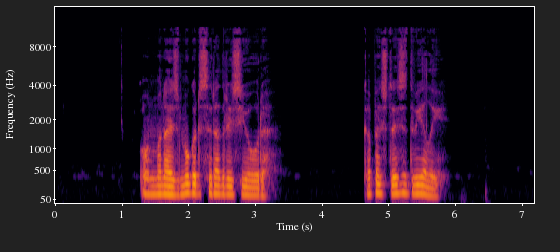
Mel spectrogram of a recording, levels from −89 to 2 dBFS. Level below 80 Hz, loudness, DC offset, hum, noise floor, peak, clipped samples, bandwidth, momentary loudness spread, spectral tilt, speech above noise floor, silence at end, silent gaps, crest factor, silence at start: -56 dBFS; -25 LUFS; under 0.1%; none; -85 dBFS; -6 dBFS; under 0.1%; 11.5 kHz; 11 LU; -6.5 dB/octave; 61 dB; 1.4 s; none; 20 dB; 1.3 s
